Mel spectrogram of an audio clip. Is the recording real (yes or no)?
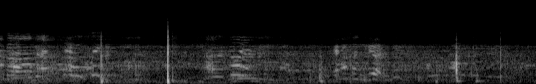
no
